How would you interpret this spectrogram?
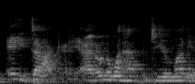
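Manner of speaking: lightly voiced mayor, high and fast; a quick, high, carefree take on the mayor; mock mayor brushing off the lost check; imitating the mayor. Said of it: "the way he talks is so funny".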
